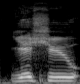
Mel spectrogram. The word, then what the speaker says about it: Yeshu: It was pronounced Yeshu, or another way that I can't pronounce because there's this like weird stop thing that you do with your mouth that I, as an English speaker, have never figured out how to do.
